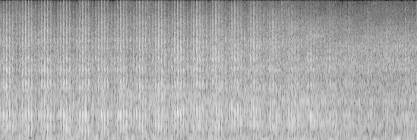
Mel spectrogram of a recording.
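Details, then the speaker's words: Adhi Prima sleeper bus on the Palembang–Jakarta trip, rest stop with the engine hatch open, mic at the engine: steady diesel idle pulsing about twice a second with a slightly raspy, uneven note, attributed to the exhaust (knalpot); unusual exhaust note at idle. "Nah ini suaranya yang agak, nah ini gara-gara knalpotnya"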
